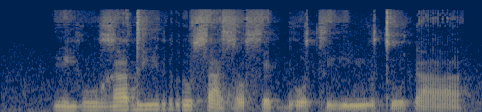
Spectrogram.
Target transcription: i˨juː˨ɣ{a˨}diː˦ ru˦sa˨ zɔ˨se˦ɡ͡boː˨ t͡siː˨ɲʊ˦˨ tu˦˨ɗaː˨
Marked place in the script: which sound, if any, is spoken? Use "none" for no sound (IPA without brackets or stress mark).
a˦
